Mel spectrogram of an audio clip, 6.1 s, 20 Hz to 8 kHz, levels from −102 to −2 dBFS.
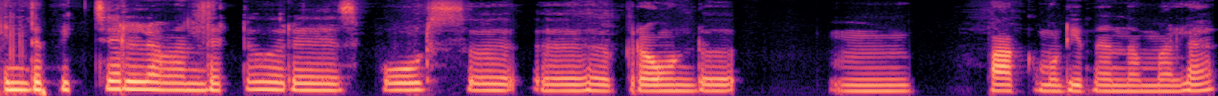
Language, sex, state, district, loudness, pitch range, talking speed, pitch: Tamil, female, Tamil Nadu, Nilgiris, -20 LUFS, 185-220 Hz, 100 wpm, 200 Hz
